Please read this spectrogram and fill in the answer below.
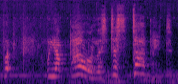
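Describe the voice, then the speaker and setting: A woman's voice: high-pitched, animated, unhurried, background noise. An actress playing a scheming, devoted servant woman with occult ways, solemn and insistent, in a 1960s gothic soap opera. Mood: fearful, pleading.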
